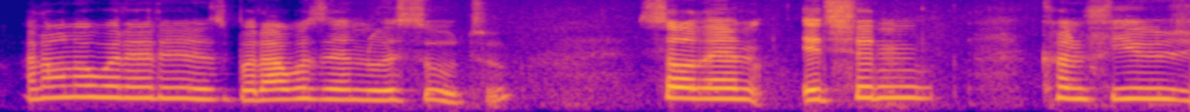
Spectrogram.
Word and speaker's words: Lesotho: And you have to say it like that, Lesotho.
